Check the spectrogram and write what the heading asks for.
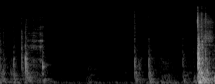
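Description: Small plastic clicks from handling a Keurig's internal rubber water tube and check valve: a few light clicks about a second and a half in, then a sharp click at the very end.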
